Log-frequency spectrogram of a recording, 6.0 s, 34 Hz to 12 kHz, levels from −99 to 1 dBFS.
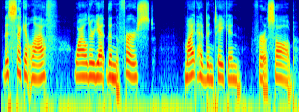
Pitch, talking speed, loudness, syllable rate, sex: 215 Hz, 150 wpm, -18 LUFS, 3.8 syllables/s, female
